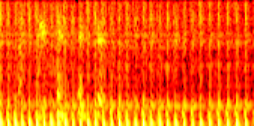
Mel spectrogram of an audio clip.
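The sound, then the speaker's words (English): A prize wheel spinning, its clicker giving a fast, steady run of many evenly spaced ticks at moderate loudness, with no talk over it. “All right, we're going to spin the wheel.”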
